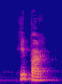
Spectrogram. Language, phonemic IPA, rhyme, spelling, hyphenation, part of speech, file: Dutch, /ˈɦi.pər/, -ipər, hyper, hy‧per, adjective / noun, Nl-hyper.ogg
- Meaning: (adjective) hyperactive, particularly in a panicked or frenetic way; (noun) hyperglycaemia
